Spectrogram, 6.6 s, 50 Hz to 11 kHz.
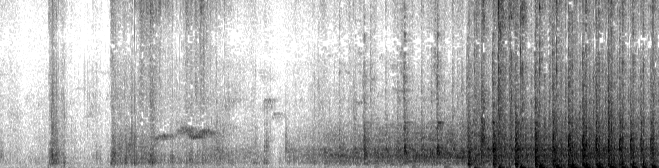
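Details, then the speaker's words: Lister Petter AC1 4 kVA single-cylinder diesel generator, 1980s British, 3000 rpm, starting after earlier no-start from suspected air in fuel, added fuel got through; sputtering catches then even strong diesel knock; normal running. "i will play you out to the soundtrack of classic british engineering"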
